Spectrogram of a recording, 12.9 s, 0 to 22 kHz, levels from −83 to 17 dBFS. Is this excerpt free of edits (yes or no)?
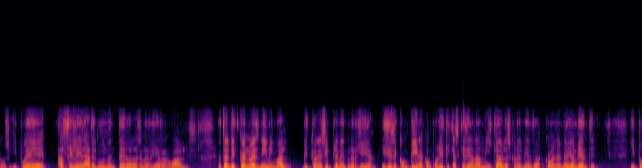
no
